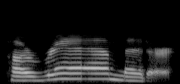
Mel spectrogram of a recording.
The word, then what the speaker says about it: parameter: the primary stressed syllable so parameter is the correct word stress the second step to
